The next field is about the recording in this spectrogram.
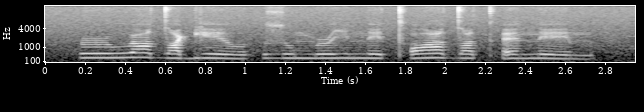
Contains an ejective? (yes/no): yes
